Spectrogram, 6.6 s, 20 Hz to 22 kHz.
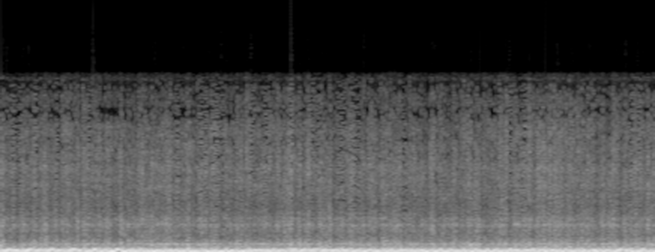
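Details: Stock-block 5.3 V8 race car just rebuilt after almost a year, idling after its first start: deep, steady low rumble with even firing and no knocks or ticks. Smooth, healthy normal idle.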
